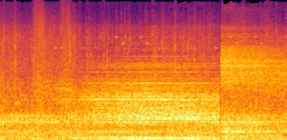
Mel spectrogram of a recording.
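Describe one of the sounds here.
A deep magical whoosh swells and then cuts off.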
